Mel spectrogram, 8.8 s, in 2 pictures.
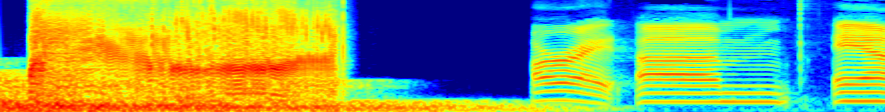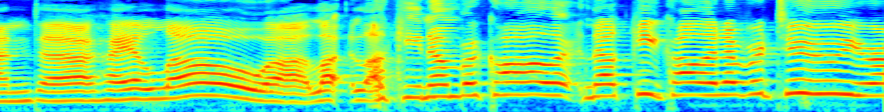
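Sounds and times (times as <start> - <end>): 
fart cannon sound effect: 0.1 - 1.9
speech: 3.0 - 8.8.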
